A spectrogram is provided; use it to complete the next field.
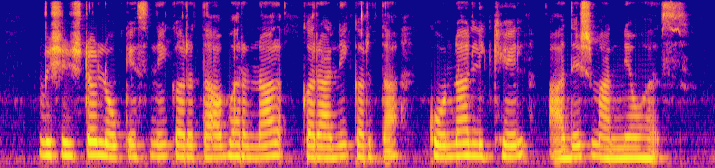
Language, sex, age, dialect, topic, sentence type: Marathi, female, 18-24, Northern Konkan, banking, statement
